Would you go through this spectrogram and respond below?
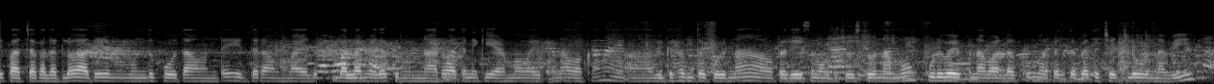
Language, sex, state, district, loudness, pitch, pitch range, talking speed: Telugu, female, Telangana, Karimnagar, -25 LUFS, 155 Hz, 155-165 Hz, 130 wpm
